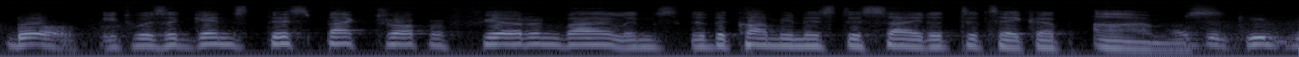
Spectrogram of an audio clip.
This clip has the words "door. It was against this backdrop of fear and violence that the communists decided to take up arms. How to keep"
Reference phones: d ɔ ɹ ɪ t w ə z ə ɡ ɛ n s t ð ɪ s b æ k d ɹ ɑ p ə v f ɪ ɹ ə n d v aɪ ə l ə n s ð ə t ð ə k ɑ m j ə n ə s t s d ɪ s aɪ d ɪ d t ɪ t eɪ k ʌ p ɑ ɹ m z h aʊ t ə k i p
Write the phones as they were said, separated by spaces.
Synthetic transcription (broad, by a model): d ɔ ɪ t w ə z ə ɡ ɛ n s t ð ɪ s b æ k d ɹ ɑ p ə v f ɪ ɹ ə n v aɪ ə l ə n s ð ə t ð ə k ɑ m j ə n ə s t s d ɪ s aɪ d ɪ d t ɪ t eɪ k ʌ p ɑ ɹ m z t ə k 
